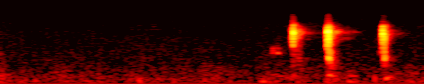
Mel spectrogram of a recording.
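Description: Three quick, sharp computer clicks about a second and a half in, after near silence.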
